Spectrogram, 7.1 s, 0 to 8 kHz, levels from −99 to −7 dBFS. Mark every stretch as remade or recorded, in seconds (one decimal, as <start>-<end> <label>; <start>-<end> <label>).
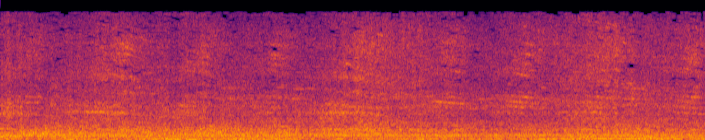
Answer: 0.0-7.1 recorded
